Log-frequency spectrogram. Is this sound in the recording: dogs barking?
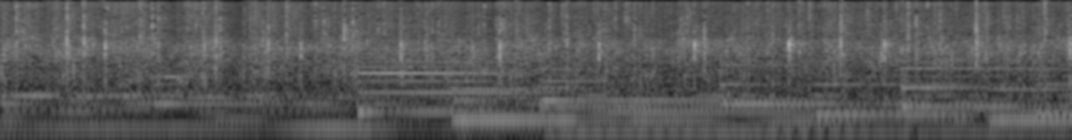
no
